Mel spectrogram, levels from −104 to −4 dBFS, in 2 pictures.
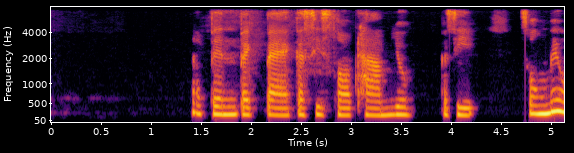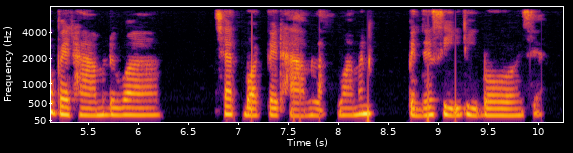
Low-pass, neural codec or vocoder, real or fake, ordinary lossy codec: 7.2 kHz; none; real; none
